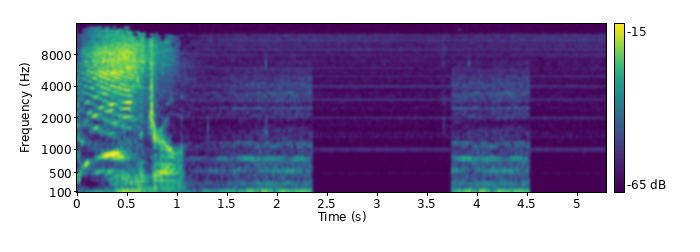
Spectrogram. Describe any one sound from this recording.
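A spaceship engine whooshes and then hums low, cutting out and back in.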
